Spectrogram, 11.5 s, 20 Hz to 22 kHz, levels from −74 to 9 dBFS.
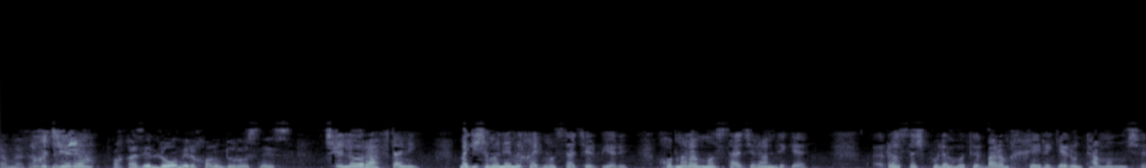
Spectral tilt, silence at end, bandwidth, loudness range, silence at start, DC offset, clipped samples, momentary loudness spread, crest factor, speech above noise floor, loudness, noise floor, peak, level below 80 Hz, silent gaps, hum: -4 dB/octave; 0 s; 6.2 kHz; 5 LU; 0 s; under 0.1%; under 0.1%; 14 LU; 16 dB; 23 dB; -26 LUFS; -48 dBFS; -10 dBFS; -58 dBFS; none; none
